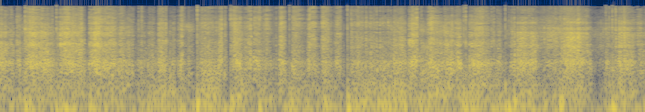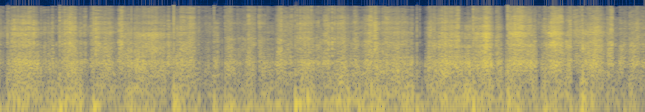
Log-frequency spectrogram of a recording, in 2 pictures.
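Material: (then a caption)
EVA foam. A large, thin, flexible silver glitter foam (EVA) sheet has its rough surface scratched with fingernails. The result is a steady, dense, dry scratching texture that stays at a fairly even level throughout, with most of its energy in a low rumble and only a faint bright edge.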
